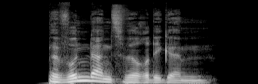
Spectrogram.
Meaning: strong dative masculine/neuter singular of bewundernswürdig
- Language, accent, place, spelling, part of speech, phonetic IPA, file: German, Germany, Berlin, bewundernswürdigem, adjective, [bəˈvʊndɐnsˌvʏʁdɪɡəm], De-bewundernswürdigem.ogg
